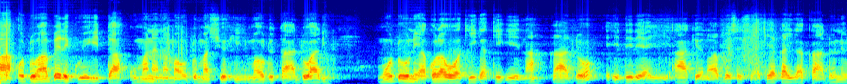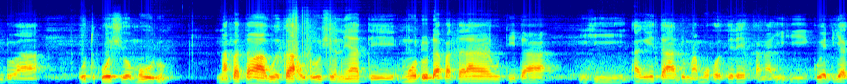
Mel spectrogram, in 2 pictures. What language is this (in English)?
Kikuyu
